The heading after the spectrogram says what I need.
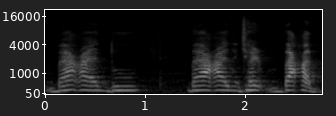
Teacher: بعدو، عین میں ہمارے پاس توسط ہے اور با کے لیے وہی آواز ایک کاؤنٹ کے لیے اوپر جائے گی اور دمہ کے لیے دال پہ دمہ ہے، گول ہو جائے گی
